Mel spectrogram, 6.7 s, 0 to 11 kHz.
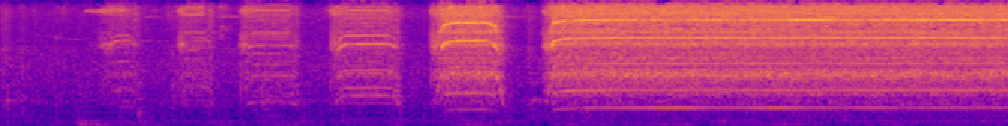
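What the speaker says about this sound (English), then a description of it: "Drill a pilot hole." A power drill with a 2mm bit bores a pilot hole for boat trailer lights, starting in several short whining bursts that climb in pitch before settling into one steady, loud, continuous whir.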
